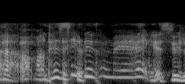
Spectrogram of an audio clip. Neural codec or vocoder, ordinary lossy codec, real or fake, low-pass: codec, 24 kHz, 0.9 kbps, WavTokenizer, small release; none; fake; 7.2 kHz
